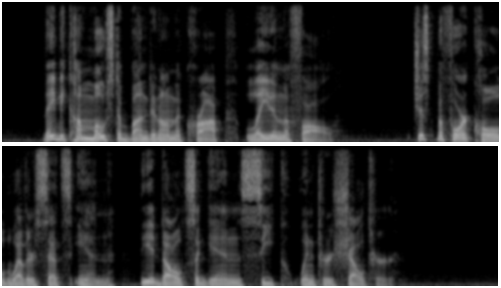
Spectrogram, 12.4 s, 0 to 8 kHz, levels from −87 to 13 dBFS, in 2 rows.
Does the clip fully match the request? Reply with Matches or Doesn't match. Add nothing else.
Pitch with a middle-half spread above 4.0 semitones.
Matches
